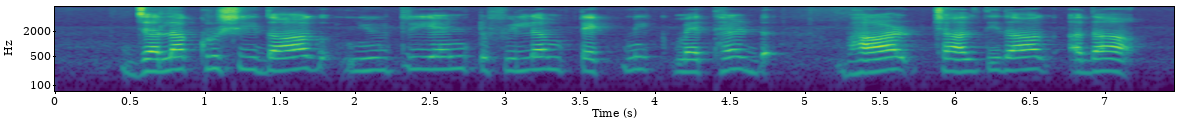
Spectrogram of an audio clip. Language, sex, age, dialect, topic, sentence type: Kannada, female, 60-100, Northeastern, agriculture, statement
